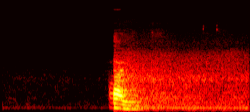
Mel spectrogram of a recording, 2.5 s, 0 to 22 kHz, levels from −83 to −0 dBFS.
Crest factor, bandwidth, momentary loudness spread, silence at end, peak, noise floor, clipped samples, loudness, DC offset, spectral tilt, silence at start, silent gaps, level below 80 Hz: 22 dB; 7.8 kHz; 24 LU; 0.5 s; -2 dBFS; -70 dBFS; under 0.1%; -18 LUFS; under 0.1%; -8 dB/octave; 1.1 s; none; -70 dBFS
